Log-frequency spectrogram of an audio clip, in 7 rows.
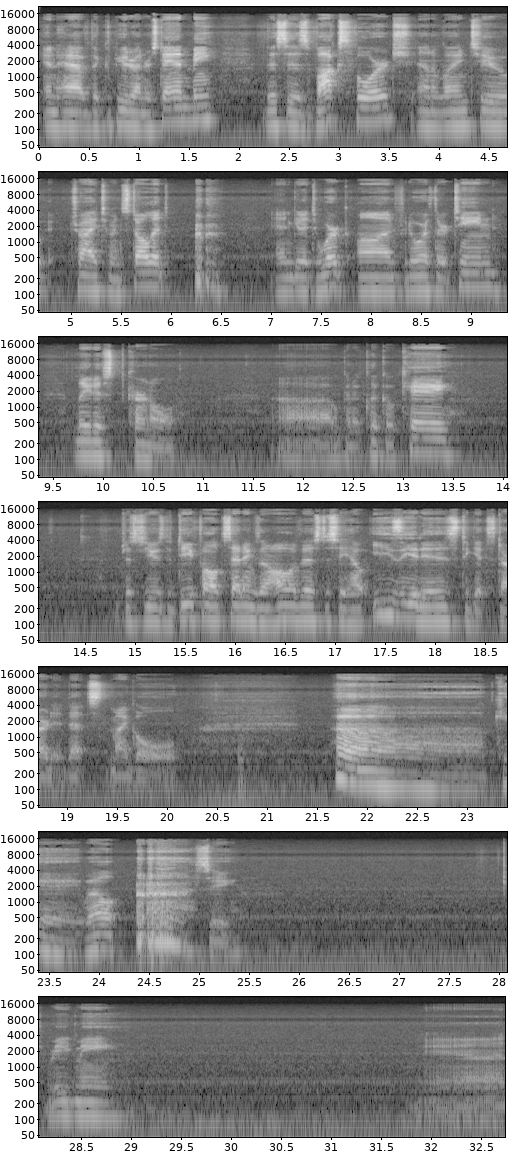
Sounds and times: Male speech, man speaking: 0.0 - 6.0, 7.0 - 10.8, 11.7 - 13.6, 14.8 - 20.1, 21.7 - 24.2, 24.8 - 25.4, 28.1 - 29.0, 31.9 - 32.7.

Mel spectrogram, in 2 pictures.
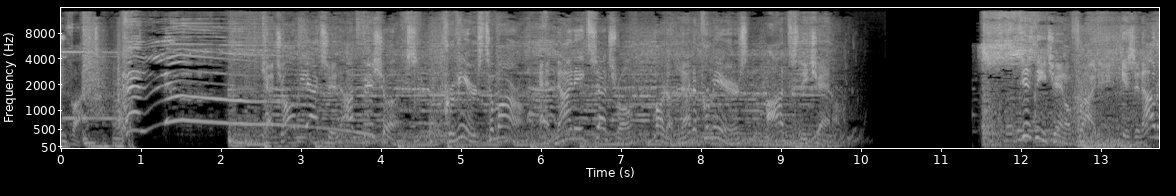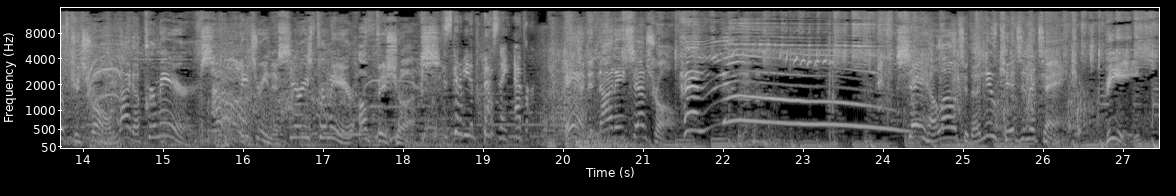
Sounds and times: Music: 0.0 - 0.8, 2.1 - 9.5, 11.4 - 27.4
Speech: 0.0 - 1.2, 2.4 - 9.7, 12.0 - 22.7, 23.6 - 27.3.

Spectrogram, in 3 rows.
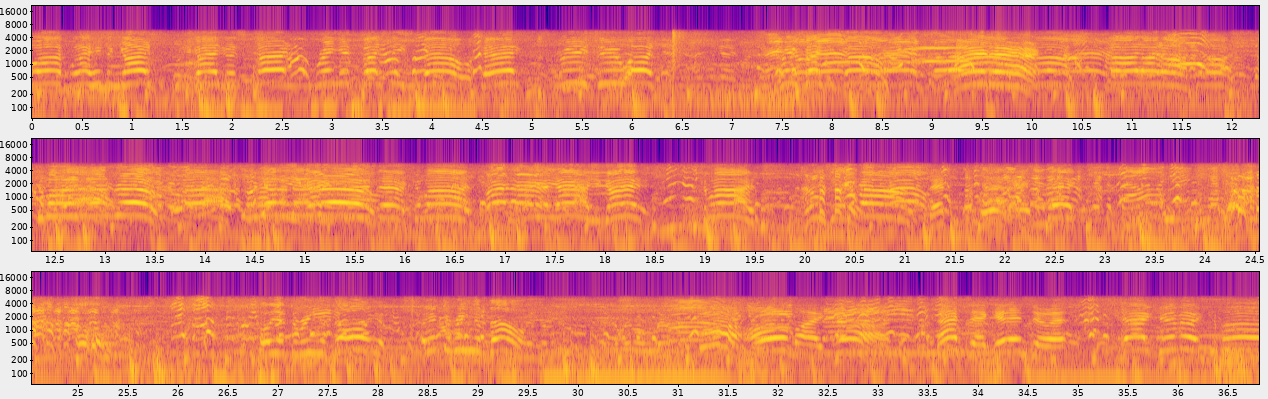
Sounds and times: Crowd: 0.0 - 36.8.

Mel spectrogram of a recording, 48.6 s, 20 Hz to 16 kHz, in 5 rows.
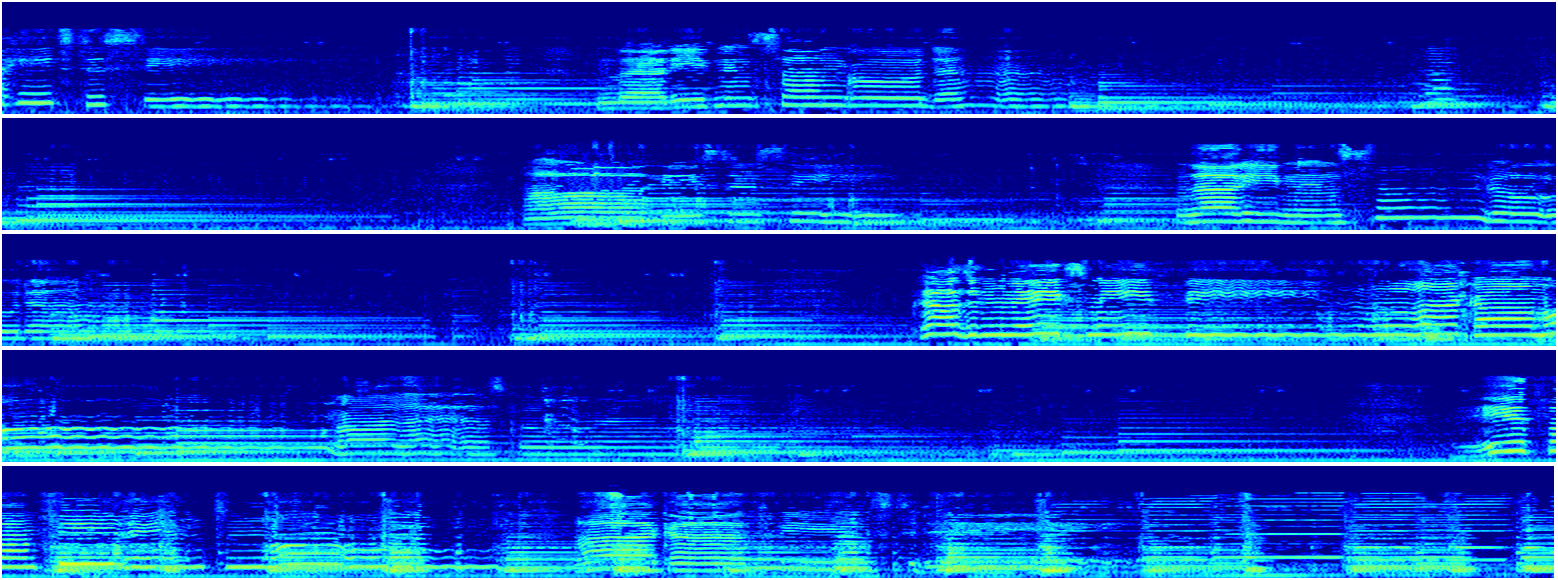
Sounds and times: Acoustic guitar: 0.0 - 48.5.

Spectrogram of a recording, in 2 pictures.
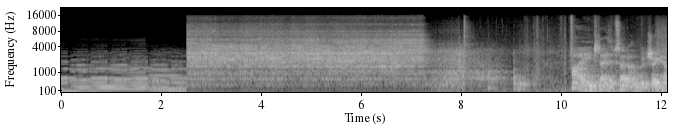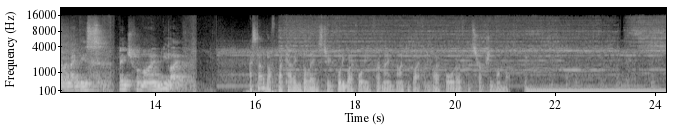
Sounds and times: Speech: 10.2 - 14.8, 15.9 - 21.1.

